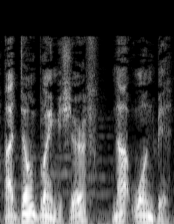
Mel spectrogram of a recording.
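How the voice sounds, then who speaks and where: Sly miracle-worker con man, low and swooping voice, mock-polite, radio drama, music behind. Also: expressive. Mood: insinuating, mocking. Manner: courteous, insinuating, drawn-out mock politeness.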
